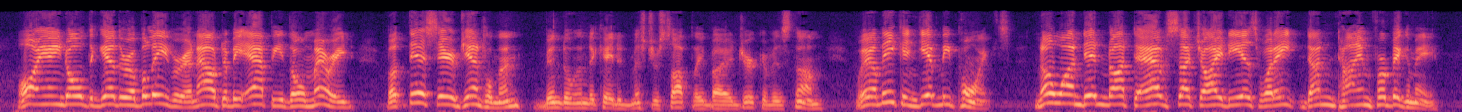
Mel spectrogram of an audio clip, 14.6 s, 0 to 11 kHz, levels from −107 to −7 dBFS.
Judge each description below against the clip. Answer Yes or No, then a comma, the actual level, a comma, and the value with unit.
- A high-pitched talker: Yes, high, 210 Hz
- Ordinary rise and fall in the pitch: No, wide, 7.1 semitones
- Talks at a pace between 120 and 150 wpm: No, average, 190 wpm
